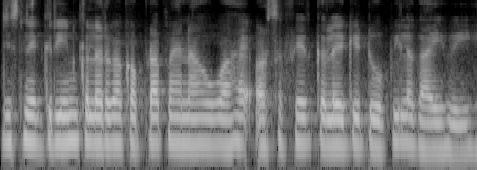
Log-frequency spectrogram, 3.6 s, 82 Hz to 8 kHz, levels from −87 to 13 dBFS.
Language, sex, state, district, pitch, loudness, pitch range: Hindi, female, Uttar Pradesh, Lalitpur, 175 Hz, -18 LUFS, 165-180 Hz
